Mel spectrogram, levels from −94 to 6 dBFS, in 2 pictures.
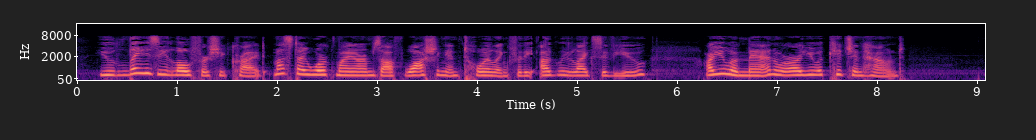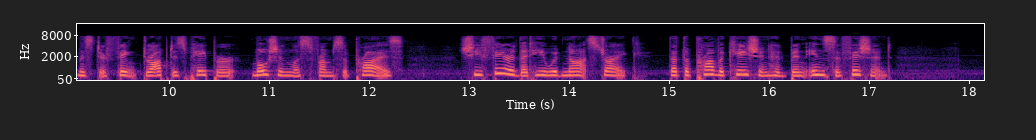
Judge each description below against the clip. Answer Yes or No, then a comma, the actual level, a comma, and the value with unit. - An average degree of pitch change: Yes, average, 3.2 semitones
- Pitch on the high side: Yes, high, 225 Hz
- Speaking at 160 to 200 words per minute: Yes, average, 165 wpm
